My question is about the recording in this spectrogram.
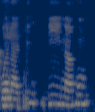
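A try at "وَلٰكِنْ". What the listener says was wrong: Salah. Walakin. Kinnya sukunkan ya. Walakin.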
